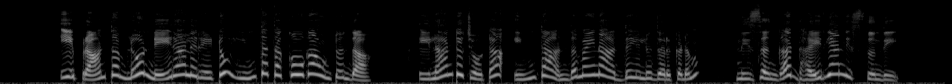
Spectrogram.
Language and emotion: Telugu, surprised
